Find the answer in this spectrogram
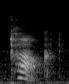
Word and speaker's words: talked: Talked, L is silent.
